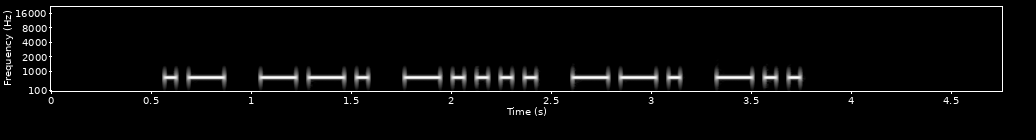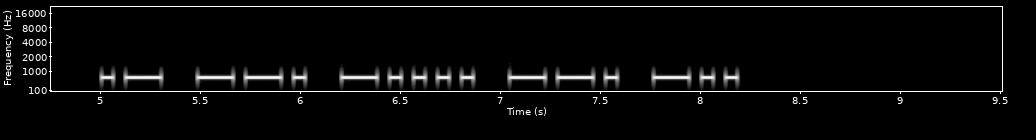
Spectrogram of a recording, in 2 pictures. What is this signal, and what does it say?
Morse code, heard as a keyed tone, about 20 wpm, 700 Hz. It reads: AG6GD AG6GD
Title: USA Call Signs - 5 Characters - Repeated 2x - 20wpm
